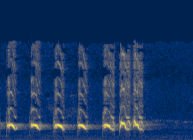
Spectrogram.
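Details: Greater green leafbird giving vigorous ngeplong song: seven loud, raspy notes in quick succession, the last three coming faster and slightly higher before the bird falls silent.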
